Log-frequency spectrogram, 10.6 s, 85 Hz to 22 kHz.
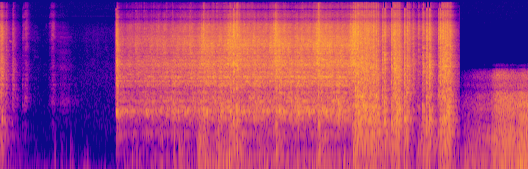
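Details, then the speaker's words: International 345 V8 at first start-up after reassembly, timing set by ear: silence, then it catches into a lumpy, uneven idle with surging loudness; carburetor untuned and needs work. "i got it running reasonably well you know i've just timed it by ear and the carb definitely needs some work but i at least wanted to get it so it would idle and it's doing that"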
